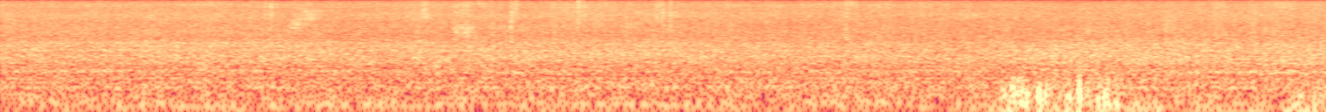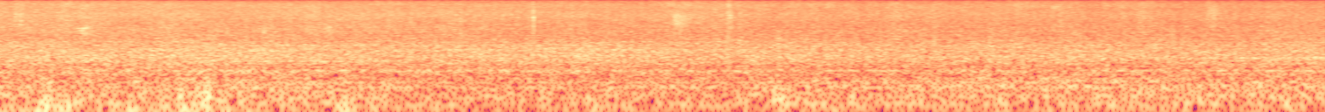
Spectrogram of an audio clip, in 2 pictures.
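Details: Hungry honey bees being fed in cold weather: a dense, steady low hum of many wings runs throughout, with a gust of wind rumbling through the middle seconds.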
